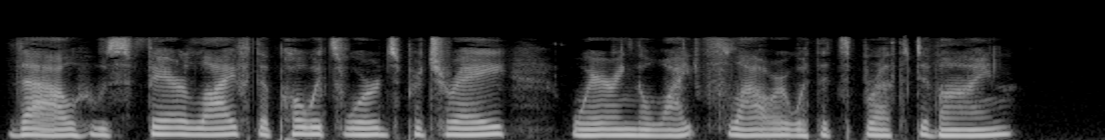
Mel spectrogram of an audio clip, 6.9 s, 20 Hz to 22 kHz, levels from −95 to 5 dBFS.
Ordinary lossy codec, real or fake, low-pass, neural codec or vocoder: AAC, 48 kbps; real; 7.2 kHz; none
